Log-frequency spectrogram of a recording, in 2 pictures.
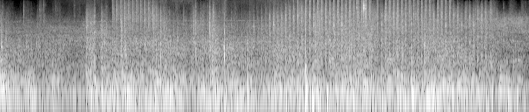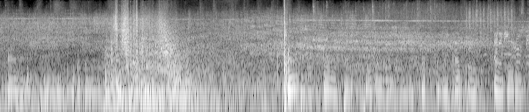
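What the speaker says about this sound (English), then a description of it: "Allied cluster strike inbound" An allied cluster airstrike in a military video game: loud, dense rolling explosions and rapid booming fire with aircraft roar, continuous and close, then a sharp blast near the end, with voice callouts mixed in.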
